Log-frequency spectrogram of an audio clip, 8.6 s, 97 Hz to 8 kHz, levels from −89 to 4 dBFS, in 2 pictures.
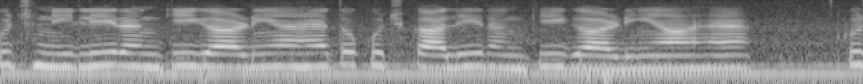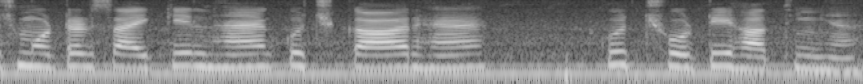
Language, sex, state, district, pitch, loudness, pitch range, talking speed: Hindi, female, Bihar, Samastipur, 225 Hz, -17 LUFS, 195-240 Hz, 160 wpm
